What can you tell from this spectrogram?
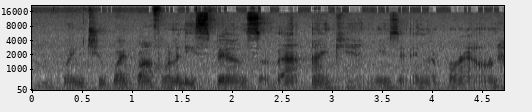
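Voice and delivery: usual speaking voice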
